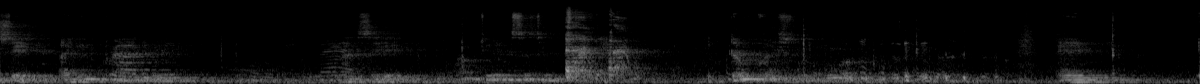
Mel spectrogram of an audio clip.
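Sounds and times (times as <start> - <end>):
person coughing: 5.6 - 6.5.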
